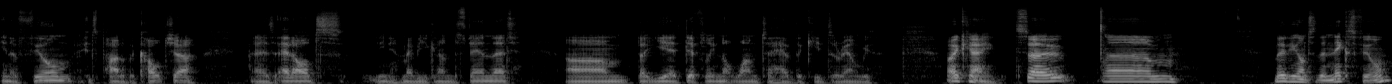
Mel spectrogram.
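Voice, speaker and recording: A man with an Australian accent and a very deep, low pitch speaks at a fairly slow pace in a relaxed tone, with lively intonation and long, frequent pauses. His loudness swings widely, and there is noticeable background noise. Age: 40s. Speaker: English teacher. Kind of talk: film review talk for English learners. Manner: relaxed, hesitant with many fillers.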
